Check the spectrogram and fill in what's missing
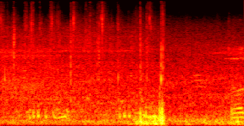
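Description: Pigeons cooing on a rooftop terrace, soft low throaty coos repeating close by with a louder burst near the middle, over faint background noise and no talking.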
